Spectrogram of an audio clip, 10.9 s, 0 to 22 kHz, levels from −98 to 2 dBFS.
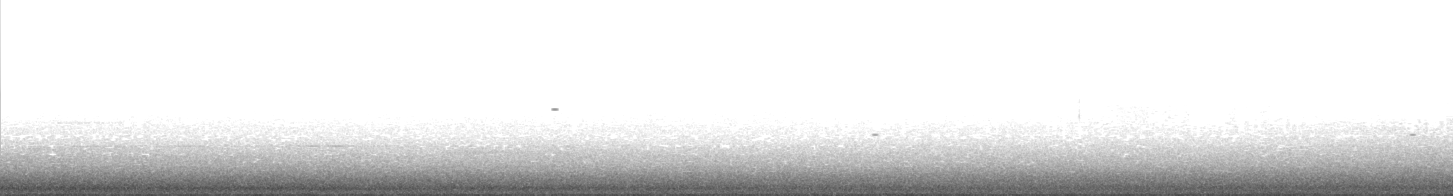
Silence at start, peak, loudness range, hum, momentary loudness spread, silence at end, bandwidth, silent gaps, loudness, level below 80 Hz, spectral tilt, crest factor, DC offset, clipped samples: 0 s; -14 dBFS; 2 LU; none; 3 LU; 0 s; 6 kHz; none; -29 LUFS; -50 dBFS; -9 dB/octave; 14 dB; under 0.1%; under 0.1%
